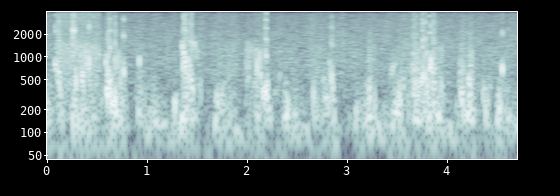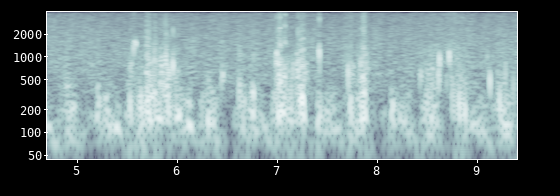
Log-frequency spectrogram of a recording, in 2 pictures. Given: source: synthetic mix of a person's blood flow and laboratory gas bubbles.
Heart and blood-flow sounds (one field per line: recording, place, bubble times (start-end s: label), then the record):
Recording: Doppler ultrasound of blood flow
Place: precordium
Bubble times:
0.00-0.02 s: bubbles
0.06-0.80 s: bubbles
0.88-0.98 s: bubbles
1.24-1.55 s: bubbles
1.70-1.90 s: bubbles
1.98-2.41 s: bubbles
2.62-2.75 s: bubbles
2.81-2.90 s: bubbles
3.18-3.31 s: bubbles
3.42-3.98 s: bubbles
4.11-4.29 s: bubbles
4.35-4.45 s: bubbles
4.51-4.60 s: bubbles
5.47-6.04 s: bubbles
6.43-6.49 s: bubbles
6.60-6.81 s: bubbles
6.95-7.33 s: bubbles
7.39-7.46 s: bubbles
7.67-8.00 s: bubbles
8.41-8.90 s: bubbles
9.09-9.40 s: bubbles
From the record:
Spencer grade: 3 (all of the cardiac periods contain showers or single bubble signals, but not dominating or overriding the cardiac motion signals)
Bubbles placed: anywhere in the cardiac cycle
